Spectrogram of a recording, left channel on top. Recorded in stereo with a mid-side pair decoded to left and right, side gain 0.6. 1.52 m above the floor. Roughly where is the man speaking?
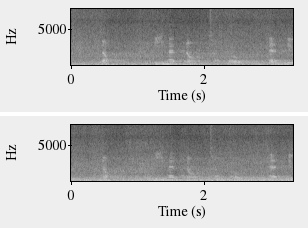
Ahead left.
